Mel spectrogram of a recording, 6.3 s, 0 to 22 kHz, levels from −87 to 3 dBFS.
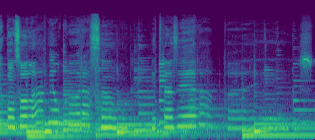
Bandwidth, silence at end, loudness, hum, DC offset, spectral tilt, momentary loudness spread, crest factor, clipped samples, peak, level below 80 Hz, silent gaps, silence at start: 15 kHz; 0 s; -20 LUFS; none; under 0.1%; -6 dB/octave; 10 LU; 14 dB; under 0.1%; -6 dBFS; -38 dBFS; none; 0 s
